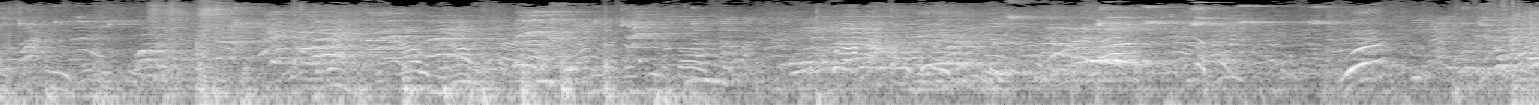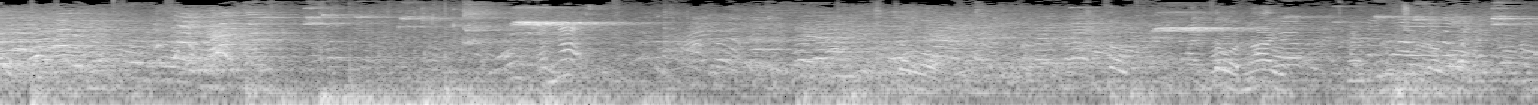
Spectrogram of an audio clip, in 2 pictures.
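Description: Sneakers squeak sharply on a wooden floor in a large echoing gym.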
